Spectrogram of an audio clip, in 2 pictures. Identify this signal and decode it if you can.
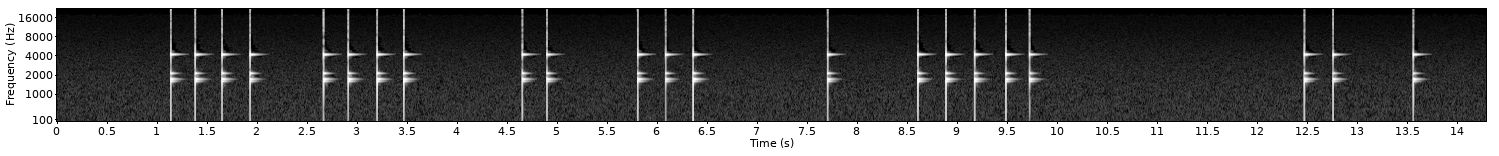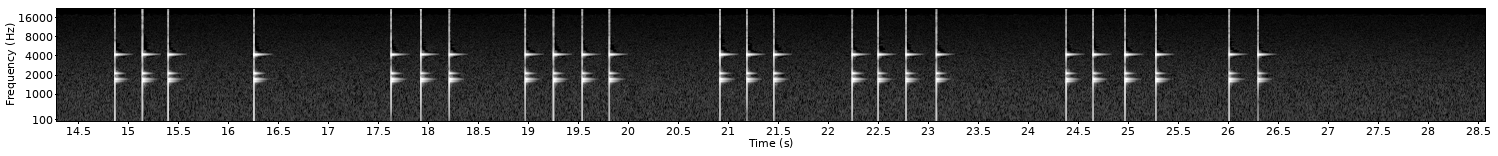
Tap code, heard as taps on glass, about 4 knocks a second. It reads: THE FLOOR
